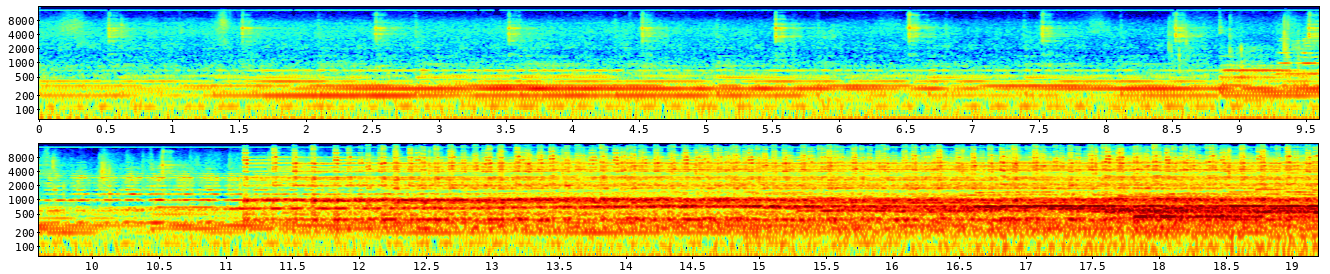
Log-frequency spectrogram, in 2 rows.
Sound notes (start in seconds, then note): 2.7 clock ticking; 2.7 dark and tense music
